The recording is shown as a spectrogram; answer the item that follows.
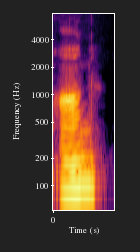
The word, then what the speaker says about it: Aang: Yeah, his name is Aang, but in the movie they call him Ong.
